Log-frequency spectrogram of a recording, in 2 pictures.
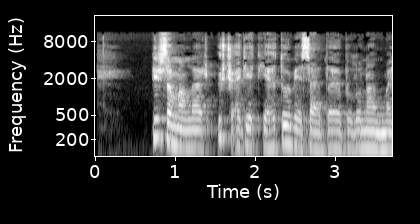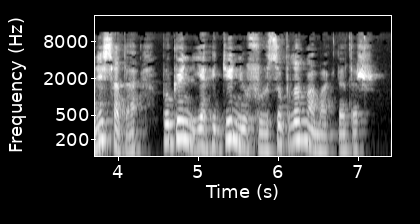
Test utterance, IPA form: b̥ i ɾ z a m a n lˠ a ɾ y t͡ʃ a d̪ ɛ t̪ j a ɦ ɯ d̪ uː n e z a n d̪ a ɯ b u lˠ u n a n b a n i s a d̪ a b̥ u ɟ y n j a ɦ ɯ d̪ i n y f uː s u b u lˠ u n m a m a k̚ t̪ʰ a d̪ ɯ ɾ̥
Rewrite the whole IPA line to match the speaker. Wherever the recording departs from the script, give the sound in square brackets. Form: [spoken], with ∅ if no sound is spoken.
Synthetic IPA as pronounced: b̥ i ɾ z a m a n lˠ a ɾ y t͡ʃ a d̪ ɛ t̪ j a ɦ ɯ d̪ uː [m] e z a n d̪ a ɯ b u lˠ u n a n [m] a n i s a d̪ a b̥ u ɟ y n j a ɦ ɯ d̪ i n y f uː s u b u lˠ u n m a m a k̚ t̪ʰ a d̪ ɯ ɾ̥

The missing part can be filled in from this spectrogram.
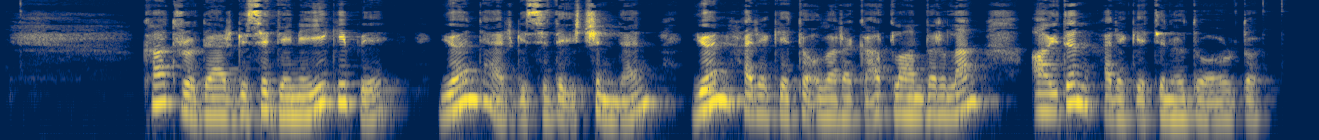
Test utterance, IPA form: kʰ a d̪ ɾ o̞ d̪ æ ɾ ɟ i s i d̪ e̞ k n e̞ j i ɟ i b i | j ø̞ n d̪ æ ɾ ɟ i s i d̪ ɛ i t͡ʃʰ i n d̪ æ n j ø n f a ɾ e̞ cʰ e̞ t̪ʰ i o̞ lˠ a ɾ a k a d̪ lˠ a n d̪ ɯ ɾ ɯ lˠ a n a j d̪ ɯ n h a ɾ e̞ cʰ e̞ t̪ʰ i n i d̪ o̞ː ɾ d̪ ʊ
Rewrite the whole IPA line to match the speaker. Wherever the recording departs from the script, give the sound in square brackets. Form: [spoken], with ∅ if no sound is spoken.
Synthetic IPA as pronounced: kʰ a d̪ ɾ o̞ d̪ æ ɾ ɟ i s i d̪ e̞ [∅] n e̞ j i ɟ i b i | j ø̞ n d̪ æ ɾ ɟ i s i d̪ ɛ i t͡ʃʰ i n d̪ æ n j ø n [h] a ɾ e̞ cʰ e̞ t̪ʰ i o̞ lˠ a ɾ a k a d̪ lˠ a n d̪ ɯ ɾ ɯ lˠ a n a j d̪ ɯ n h a ɾ e̞ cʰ e̞ t̪ʰ i n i d̪ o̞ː ɾ d̪ ʊ

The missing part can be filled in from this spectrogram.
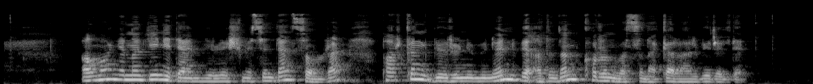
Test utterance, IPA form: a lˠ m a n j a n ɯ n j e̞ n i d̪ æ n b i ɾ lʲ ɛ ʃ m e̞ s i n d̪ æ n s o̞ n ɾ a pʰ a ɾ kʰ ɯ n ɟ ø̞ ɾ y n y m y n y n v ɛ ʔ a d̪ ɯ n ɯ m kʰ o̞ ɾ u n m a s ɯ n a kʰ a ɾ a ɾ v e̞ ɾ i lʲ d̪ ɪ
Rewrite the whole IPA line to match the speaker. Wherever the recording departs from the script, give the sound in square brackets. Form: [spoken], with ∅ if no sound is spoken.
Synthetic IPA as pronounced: a lˠ m a n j a n ɯ n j e̞ n i d̪ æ n b i ɾ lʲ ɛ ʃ m e̞ s i n d̪ æ n s o̞ n ɾ a pʰ a ɾ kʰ ɯ n ɟ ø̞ ɾ y n y m y n y n v ɛ ʔ a d̪ ɯ n ɯ [n] kʰ o̞ ɾ u n m a s ɯ n a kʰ a ɾ a ɾ v e̞ ɾ i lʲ d̪ ɪ

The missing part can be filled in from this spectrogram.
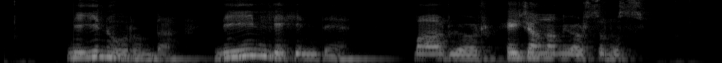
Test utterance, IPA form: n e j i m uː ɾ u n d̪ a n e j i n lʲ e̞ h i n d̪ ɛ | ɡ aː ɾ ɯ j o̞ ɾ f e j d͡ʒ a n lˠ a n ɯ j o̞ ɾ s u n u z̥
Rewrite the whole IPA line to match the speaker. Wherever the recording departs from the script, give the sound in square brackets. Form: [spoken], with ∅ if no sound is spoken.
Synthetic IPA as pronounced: n e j i [n] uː ɾ u n d̪ a n e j i n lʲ e̞ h i n d̪ ɛ | [b] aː ɾ ɯ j o̞ ɾ [h] e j d͡ʒ a n lˠ a n ɯ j o̞ ɾ s u n u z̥

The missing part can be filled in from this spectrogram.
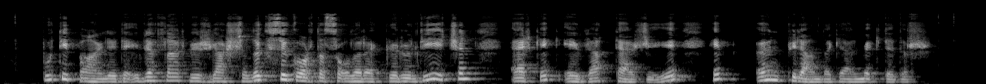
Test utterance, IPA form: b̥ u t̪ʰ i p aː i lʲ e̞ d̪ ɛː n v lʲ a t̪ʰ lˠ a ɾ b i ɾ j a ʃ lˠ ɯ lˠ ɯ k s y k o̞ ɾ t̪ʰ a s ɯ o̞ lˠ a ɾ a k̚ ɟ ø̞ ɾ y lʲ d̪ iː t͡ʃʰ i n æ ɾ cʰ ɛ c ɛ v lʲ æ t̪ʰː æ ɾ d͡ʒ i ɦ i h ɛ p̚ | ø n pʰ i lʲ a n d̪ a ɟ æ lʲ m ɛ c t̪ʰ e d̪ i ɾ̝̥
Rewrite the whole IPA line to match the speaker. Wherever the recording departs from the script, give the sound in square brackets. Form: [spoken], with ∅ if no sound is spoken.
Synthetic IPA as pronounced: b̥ u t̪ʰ i p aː i lʲ e̞ d̪ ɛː [∅] v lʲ a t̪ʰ lˠ a ɾ b i ɾ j a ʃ lˠ ɯ lˠ ɯ k s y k o̞ ɾ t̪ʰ a s ɯ o̞ lˠ a ɾ a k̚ ɟ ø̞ ɾ y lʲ d̪ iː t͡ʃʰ i n æ ɾ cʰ ɛ c ɛ v lʲ [a] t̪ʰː æ ɾ d͡ʒ i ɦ i h ɛ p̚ | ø n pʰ i lʲ a n d̪ a ɟ æ lʲ m ɛ c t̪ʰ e d̪ i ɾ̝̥

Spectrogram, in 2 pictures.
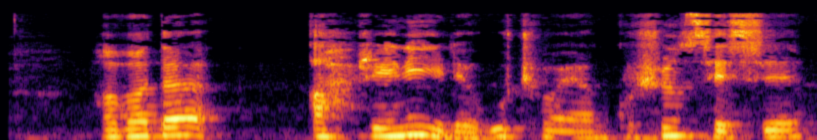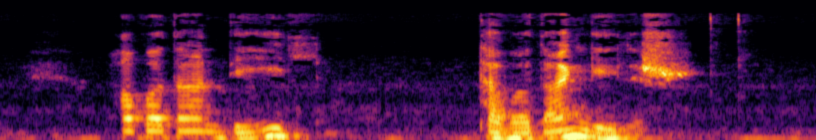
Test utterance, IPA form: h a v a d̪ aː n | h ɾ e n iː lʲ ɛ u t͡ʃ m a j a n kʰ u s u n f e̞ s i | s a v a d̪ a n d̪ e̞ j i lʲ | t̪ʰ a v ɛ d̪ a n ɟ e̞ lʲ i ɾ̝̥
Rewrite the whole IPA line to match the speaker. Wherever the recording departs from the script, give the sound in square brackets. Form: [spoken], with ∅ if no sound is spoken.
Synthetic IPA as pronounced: h a v a d̪ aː [∅] | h ɾ e n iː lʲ ɛ u t͡ʃ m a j a n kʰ u [ʃ] u n [s] e̞ s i | [h] a v a d̪ a n d̪ e̞ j i lʲ | t̪ʰ a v [a] d̪ a n ɟ e̞ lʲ i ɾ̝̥

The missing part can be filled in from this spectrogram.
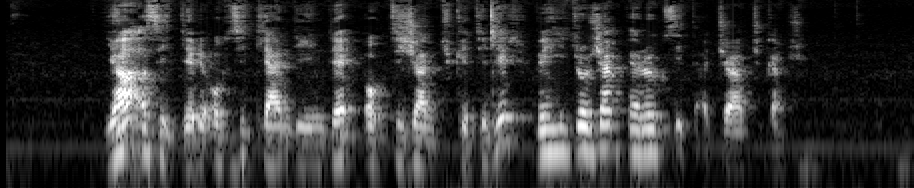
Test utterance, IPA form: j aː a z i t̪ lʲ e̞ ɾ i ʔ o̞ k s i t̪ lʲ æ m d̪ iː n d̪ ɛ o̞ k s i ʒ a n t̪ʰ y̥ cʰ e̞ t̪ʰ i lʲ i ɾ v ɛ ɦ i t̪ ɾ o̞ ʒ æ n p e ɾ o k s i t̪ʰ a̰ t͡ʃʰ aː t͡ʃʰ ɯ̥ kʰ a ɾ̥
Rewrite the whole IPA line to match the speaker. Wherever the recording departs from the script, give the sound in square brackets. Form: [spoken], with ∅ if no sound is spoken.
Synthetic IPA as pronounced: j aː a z i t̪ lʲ e̞ ɾ i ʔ o̞ k s i t̪ lʲ æ [n] d̪ iː n d̪ ɛ o̞ k s i ʒ a n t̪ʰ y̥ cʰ e̞ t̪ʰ i lʲ i ɾ v ɛ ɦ i [d̪] ɾ o̞ ʒ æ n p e ɾ o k s i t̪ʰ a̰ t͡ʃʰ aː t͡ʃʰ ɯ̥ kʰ a ɾ̥

